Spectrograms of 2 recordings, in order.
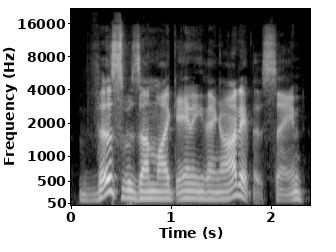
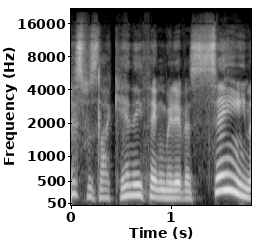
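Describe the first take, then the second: First: It is said in a disgusted, alarmed tone. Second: It is said in an admiring, impressed tone. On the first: The thing seen was alarming or unhealthy. "I'll go to the doctor on Monday" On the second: The thing seen was wonderful. "I'd be like, wow, thank you"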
